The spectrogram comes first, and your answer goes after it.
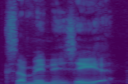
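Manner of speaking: ordinary talk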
